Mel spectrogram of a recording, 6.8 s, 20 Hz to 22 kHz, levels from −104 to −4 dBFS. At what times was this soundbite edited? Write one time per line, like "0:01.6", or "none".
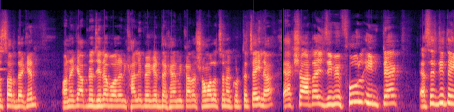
0:04.1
